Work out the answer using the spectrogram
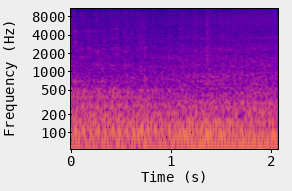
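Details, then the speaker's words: Classic Ford Galaxie V8 parked five years, only new plugs and fuel pump, idling: low steady rumble with rough puffing edge; exhaust leak heard right under the passenger door. "Alright, sounds like we got an exhaust leak right under the passenger door."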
